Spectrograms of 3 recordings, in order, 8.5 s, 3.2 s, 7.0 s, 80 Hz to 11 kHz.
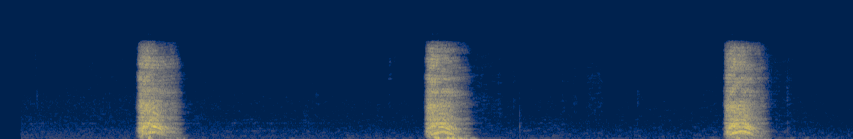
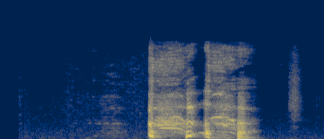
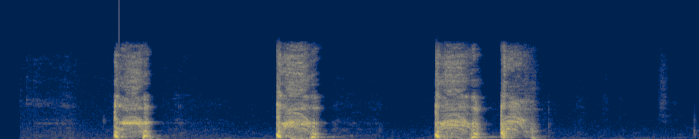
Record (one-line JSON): {"exhalation_length": "8.5 s", "exhalation_amplitude": 30466, "exhalation_signal_mean_std_ratio": 0.27, "cough_length": "3.2 s", "cough_amplitude": 29035, "cough_signal_mean_std_ratio": 0.38, "three_cough_length": "7.0 s", "three_cough_amplitude": 27992, "three_cough_signal_mean_std_ratio": 0.33, "survey_phase": "beta (2021-08-13 to 2022-03-07)", "age": "45-64", "gender": "Male", "wearing_mask": "No", "symptom_cough_any": true, "symptom_runny_or_blocked_nose": true, "symptom_diarrhoea": true, "symptom_fatigue": true, "smoker_status": "Never smoked", "respiratory_condition_asthma": true, "respiratory_condition_other": false, "recruitment_source": "Test and Trace", "submission_delay": "4 days", "covid_test_result": "Negative", "covid_test_method": "RT-qPCR"}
